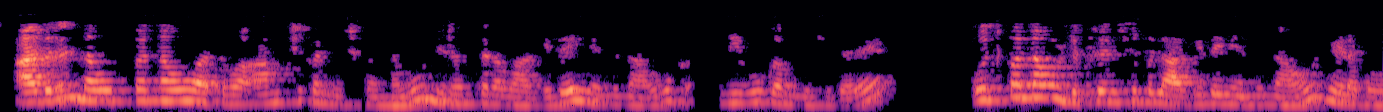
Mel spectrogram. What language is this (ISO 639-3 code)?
kan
